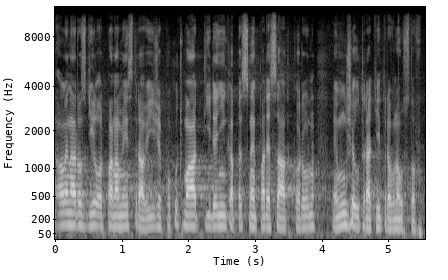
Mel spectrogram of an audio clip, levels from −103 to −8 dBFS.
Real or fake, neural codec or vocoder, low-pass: real; none; 10.8 kHz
